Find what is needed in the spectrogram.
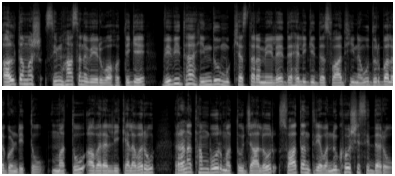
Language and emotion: Kannada, neutral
